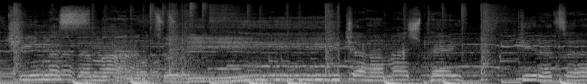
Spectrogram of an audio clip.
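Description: A doubled audio track runs from 0.43 to 3.39 s: a second, full-band copy of the sound trails the original by around 150 ms at about 5 dB lower, with no decay or room colour, and it starts and stops abruptly. It is likely a second capture through a slower path.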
